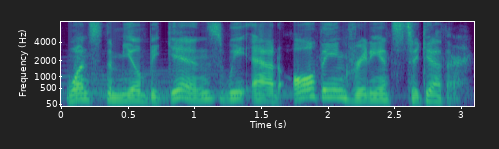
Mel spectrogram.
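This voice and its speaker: A man's voice: on the high side, lively intonation, a little fast, close to an everyday voice. An actor playing a cheerful young male retainer in a video game, easygoing and polite, with a playfully boastful streak. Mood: amiable. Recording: game audio with soft music behind.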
